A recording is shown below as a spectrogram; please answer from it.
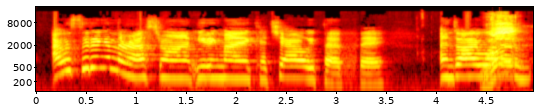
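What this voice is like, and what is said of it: Put-on Italian accent on a word. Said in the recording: “You said it like delicious. It was a South American delicacy. ... That's my Italian accent.”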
